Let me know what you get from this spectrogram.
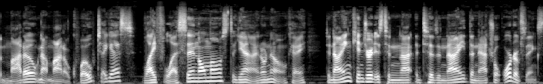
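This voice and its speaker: A man hosting a reaction video, switching between casual commentary and reading aloud. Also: medium pitch.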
